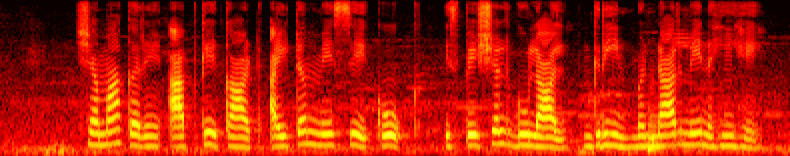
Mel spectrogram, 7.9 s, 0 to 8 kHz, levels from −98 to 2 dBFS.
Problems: background sounds at intervals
